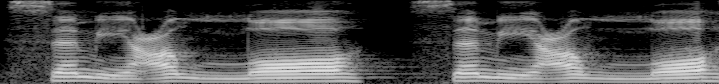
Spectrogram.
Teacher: اب اس کے اندر بھی دو تین مسٹیک ہو جاتی ہیں، ایک تو سمیع اللہ پڑھ دیا جاتا ہے، سمیع اللہ نہیں ہے بلکہ عین ہے، تو عین کا بھی پتہ چلنا چاہیے کہ عین ہے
